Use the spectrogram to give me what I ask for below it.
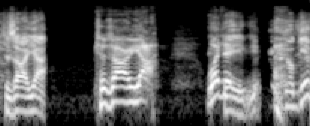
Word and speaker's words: Tazaryach: Tazaryach.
